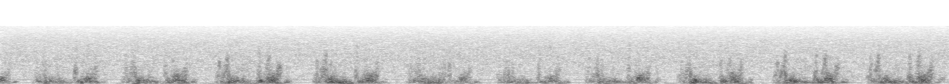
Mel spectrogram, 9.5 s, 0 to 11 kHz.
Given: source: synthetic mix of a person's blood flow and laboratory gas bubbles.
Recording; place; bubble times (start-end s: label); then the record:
Doppler ultrasound of blood flow; precordium
no bubbles
From the record:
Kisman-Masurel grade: 000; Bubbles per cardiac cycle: 0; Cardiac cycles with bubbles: 0%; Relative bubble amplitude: no bubbles discernible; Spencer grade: 0 (complete lack of bubble signals)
